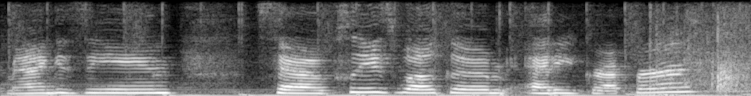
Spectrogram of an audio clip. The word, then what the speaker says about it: Grupper: So please welcome Eddie Grupper. How are you today? Oh, I'm good, Sarah. Very much, thank you. A note, it's pronounced grouper, like the fish.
